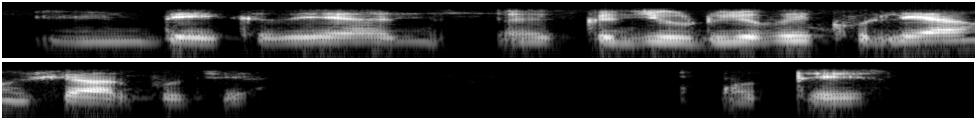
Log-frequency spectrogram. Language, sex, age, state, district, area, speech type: Punjabi, male, 18-30, Punjab, Hoshiarpur, urban, conversation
